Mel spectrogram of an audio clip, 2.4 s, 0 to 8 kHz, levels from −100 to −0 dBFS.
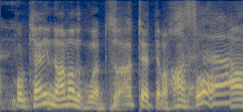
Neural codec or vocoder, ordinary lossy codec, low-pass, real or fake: codec, 16 kHz, 1 kbps, FunCodec, trained on LibriTTS, 50 frames a second; none; none; fake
